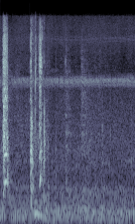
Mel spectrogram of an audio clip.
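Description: Shoes scuffing and stepping on an aluminum boat's hull and gunwale as a man climbs aboard from the trailer. There is a sharp scuff at the start, then a short cluster of steps about half a second later.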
